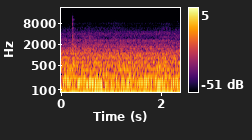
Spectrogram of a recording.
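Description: Solder fume extractor fan running steadily, with a faint click about a quarter of a second in.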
